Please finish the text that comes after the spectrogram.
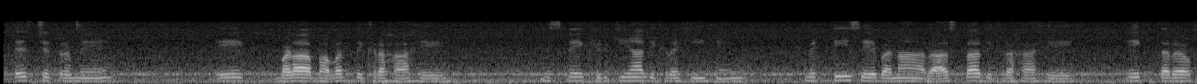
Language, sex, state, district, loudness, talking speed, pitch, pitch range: Hindi, male, Uttar Pradesh, Ghazipur, -28 LUFS, 125 wpm, 155 Hz, 145-160 Hz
